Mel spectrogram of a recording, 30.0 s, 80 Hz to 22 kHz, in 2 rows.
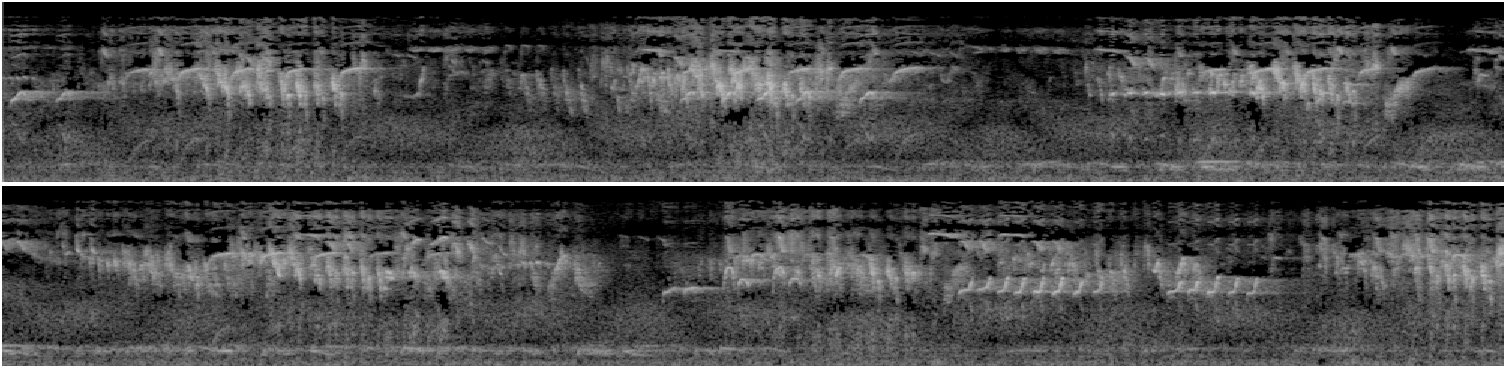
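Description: Songbird singing: rapid phrases of quick repeated chirping notes, each lasting a second or two and coming back every few seconds, in a nature recording mixed as 8D audio so the sound moves around the listener.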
